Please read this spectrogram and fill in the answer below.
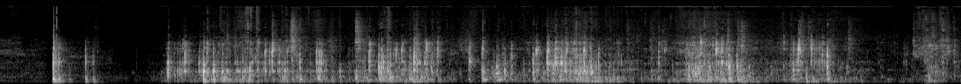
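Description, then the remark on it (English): A brief tap, then a steady rustling, clattering patter of dry food pouring into a metal pressure cooker, rising and falling in bursts for several seconds with no talking. “Okay, now I will pour some of these in here.”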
